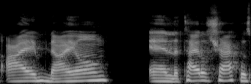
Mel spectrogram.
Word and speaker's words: Im Nayeon: the M, it says I'm Nayeon, but it also a play on word of her name, Im Nayeon, if you pronounce it in Korean.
